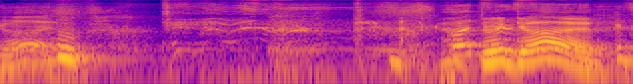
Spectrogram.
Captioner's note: laughing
